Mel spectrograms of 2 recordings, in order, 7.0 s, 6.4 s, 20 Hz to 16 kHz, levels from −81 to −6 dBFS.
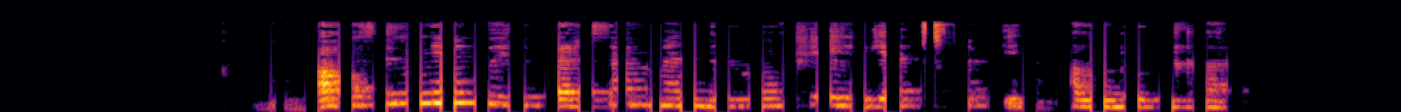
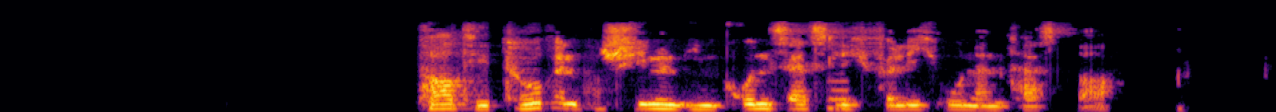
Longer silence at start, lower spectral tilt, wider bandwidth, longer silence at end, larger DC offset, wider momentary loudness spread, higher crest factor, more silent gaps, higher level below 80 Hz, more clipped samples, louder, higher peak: second, 1.35 s vs 2.1 s; about the same, -4 dB/octave vs -4 dB/octave; about the same, 7.8 kHz vs 7.8 kHz; first, 0.85 s vs 0.45 s; neither; first, 14 LU vs 11 LU; about the same, 24 dB vs 20 dB; second, 4.79-4.84 s, 5.14-5.18 s, 5.30-5.34 s vs 5.63-5.87 s; about the same, -56 dBFS vs -60 dBFS; neither; second, -24 LUFS vs -18 LUFS; about the same, -2 dBFS vs -2 dBFS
